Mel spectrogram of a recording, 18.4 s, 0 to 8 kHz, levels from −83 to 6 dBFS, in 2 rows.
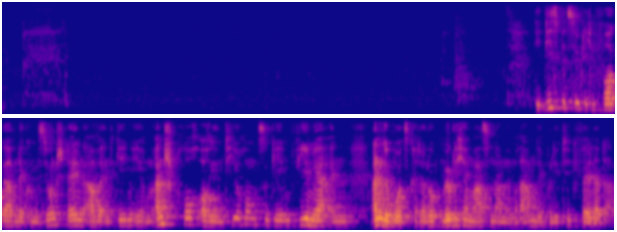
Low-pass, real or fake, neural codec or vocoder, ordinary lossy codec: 7.2 kHz; real; none; none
